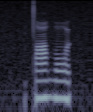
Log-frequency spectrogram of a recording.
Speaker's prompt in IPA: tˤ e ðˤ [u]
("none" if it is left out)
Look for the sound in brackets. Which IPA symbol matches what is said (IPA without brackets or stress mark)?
ʉ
